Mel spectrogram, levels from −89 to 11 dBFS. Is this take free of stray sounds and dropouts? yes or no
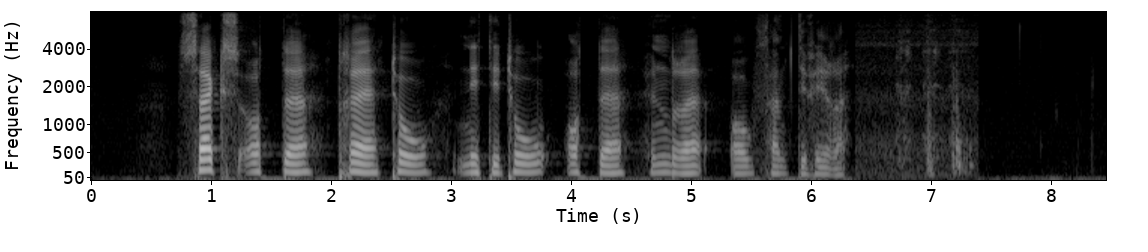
no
